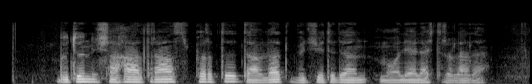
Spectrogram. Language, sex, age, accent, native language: Uzbek, male, 25-34, Toshkent viloyati, Uzbek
